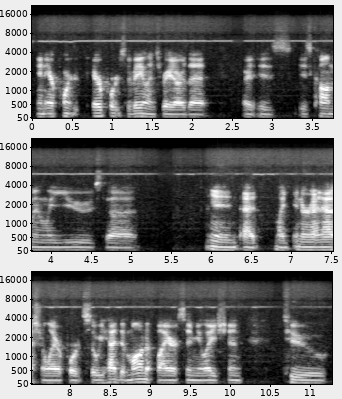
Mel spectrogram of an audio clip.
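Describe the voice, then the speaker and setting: A young man, a student, gives an informal technical presentation, walking through a software demo in a hesitant, halting way. His voice is low and the recording is rough.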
